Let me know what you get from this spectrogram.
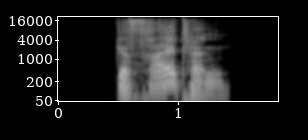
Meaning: genitive singular of Gefreiter
- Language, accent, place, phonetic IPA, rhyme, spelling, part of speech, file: German, Germany, Berlin, [ɡəˈfʁaɪ̯tn̩], -aɪ̯tn̩, Gefreiten, noun, De-Gefreiten.ogg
